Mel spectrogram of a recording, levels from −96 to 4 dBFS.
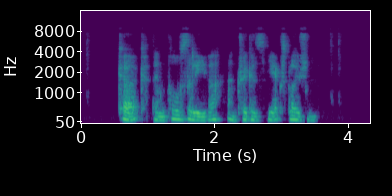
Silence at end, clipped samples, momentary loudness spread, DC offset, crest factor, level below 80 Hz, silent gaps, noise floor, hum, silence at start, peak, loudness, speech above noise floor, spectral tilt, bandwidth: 0.8 s; under 0.1%; 8 LU; under 0.1%; 22 dB; -72 dBFS; none; -78 dBFS; none; 0.55 s; -12 dBFS; -33 LUFS; 45 dB; -7.5 dB/octave; 7.8 kHz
